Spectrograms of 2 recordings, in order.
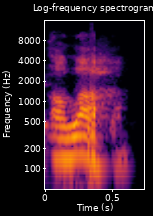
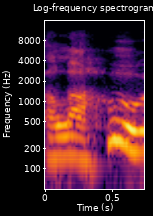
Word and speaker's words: Allah: The convention is when you're pronouncing a name, not to pronounce the last syllable, or I guess it's the last syllable. So you would say Allah, and Allahu is the technical way of saying it, and you would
